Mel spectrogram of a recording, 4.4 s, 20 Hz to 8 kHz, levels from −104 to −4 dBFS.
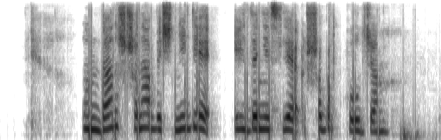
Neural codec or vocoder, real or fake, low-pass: vocoder, 44.1 kHz, 128 mel bands, Pupu-Vocoder; fake; 7.2 kHz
